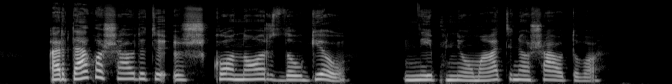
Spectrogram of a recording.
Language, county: Lithuanian, Alytus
